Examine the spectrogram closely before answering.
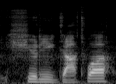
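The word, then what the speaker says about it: Ncuti Gatwa: pronounce his name um according to a pronunciation on shy gatwa is how you pronounce it um but he was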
